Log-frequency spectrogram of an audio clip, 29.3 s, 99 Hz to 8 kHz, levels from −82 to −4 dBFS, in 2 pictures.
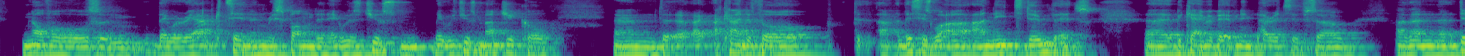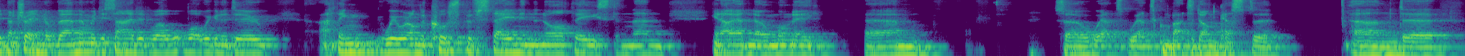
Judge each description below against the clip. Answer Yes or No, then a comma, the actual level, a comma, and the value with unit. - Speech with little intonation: Yes, narrow, 2.2 semitones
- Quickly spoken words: No, average, 185 wpm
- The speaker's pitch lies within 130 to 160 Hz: No, low, 110 Hz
